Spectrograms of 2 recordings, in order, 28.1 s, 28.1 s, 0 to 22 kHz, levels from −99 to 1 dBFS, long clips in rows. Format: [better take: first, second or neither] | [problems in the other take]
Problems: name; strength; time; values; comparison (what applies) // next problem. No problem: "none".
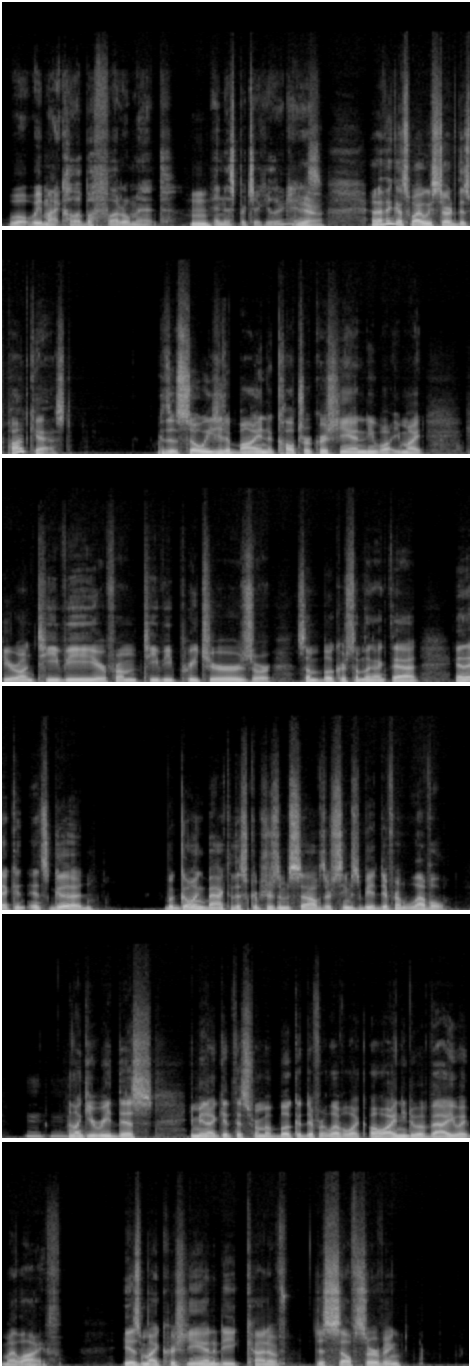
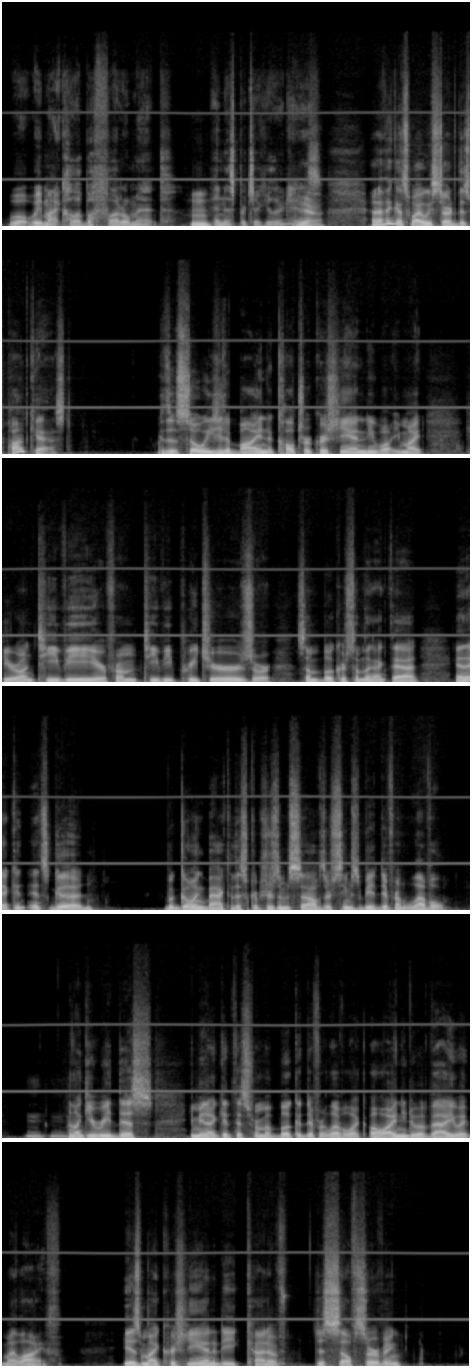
first | high-pitched whine; faint; throughout; 4.5 kHz, 25 dB below the speech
